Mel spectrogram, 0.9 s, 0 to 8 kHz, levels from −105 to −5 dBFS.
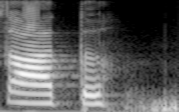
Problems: none marked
